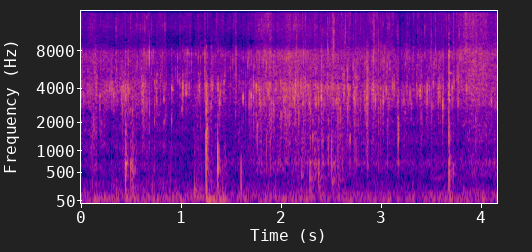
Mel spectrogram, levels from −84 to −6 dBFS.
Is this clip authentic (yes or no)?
yes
